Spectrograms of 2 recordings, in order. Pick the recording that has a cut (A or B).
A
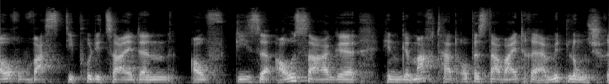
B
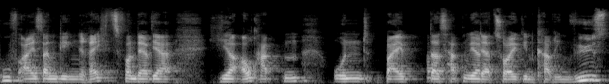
B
